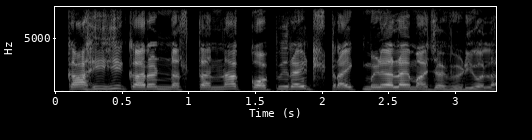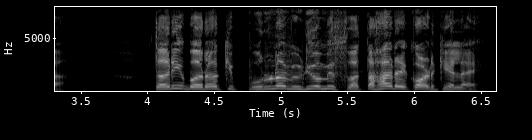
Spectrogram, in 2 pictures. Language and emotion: Marathi, angry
